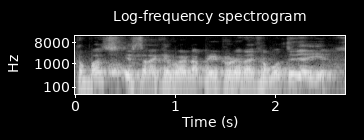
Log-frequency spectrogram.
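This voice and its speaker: A man's voice: on the high side, a little fast, mellow, a little hiss or hum. Indian-accented man, English teacher, step-by-step lesson, echoey hall recording. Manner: explains step by step, often asks "is it clear?". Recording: echoey room with long reverb.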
